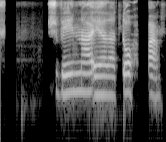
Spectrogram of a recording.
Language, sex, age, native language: Icelandic, female, 9, Icelandic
